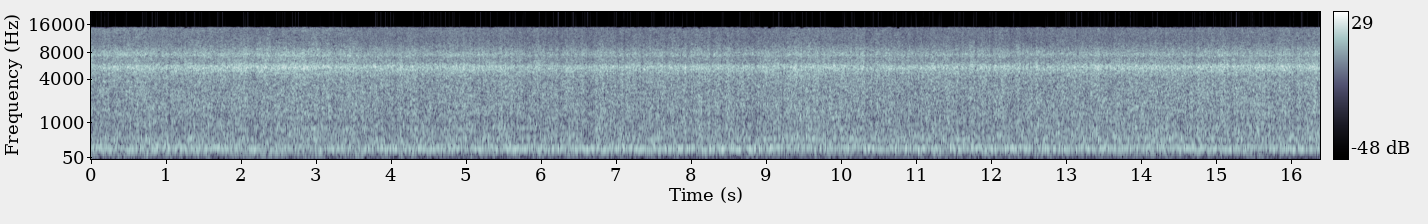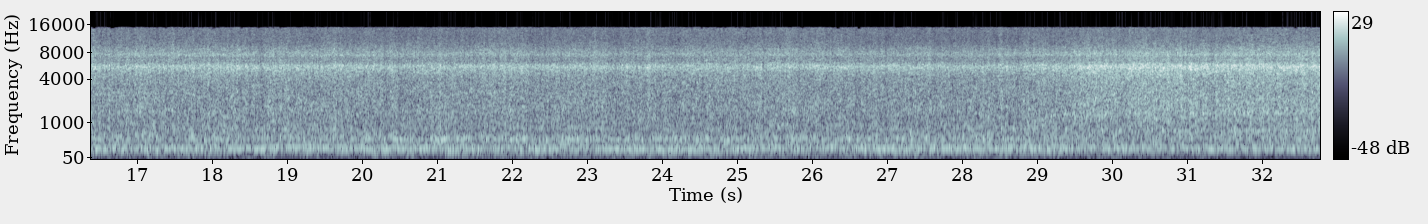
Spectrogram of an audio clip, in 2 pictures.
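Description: Loud, steady mechanical roar with a constant low hum, unchanging throughout, like a large motor or blower running.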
